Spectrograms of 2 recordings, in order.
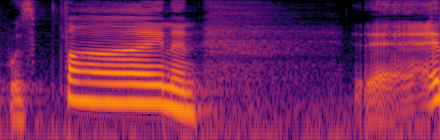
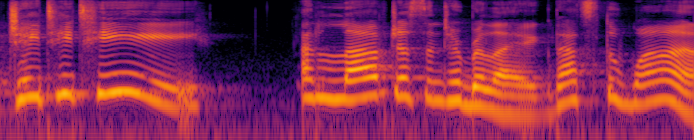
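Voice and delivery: mock fangirl; 8 semitones higher than usual. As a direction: gush like a starstruck teen. Mocking a fangirl her age.

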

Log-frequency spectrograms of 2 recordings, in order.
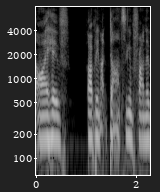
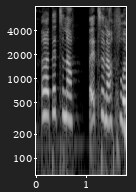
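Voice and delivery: much higher mock mum voice; mum scolding; 9 semitones higher than usual. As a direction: tell the child off. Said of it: "Mum's going".

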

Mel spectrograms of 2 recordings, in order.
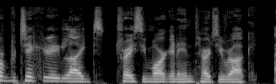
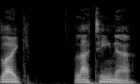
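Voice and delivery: ordinary talk

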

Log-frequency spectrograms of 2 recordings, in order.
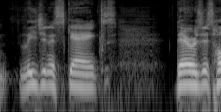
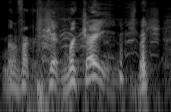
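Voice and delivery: softly rehearsed catchphrase voice; Chappelle warm-up; 8 dB quieter than usual. Retold or imitated. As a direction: practise the impression quietly. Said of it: "I'm like".

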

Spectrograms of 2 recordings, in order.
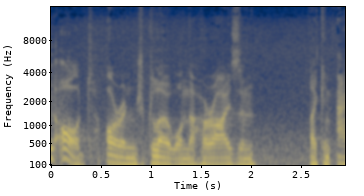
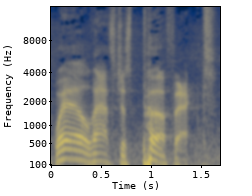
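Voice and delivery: grousing; 6 semitones higher, slower than usual. A narrator's reading. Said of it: "Calamity groused".

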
